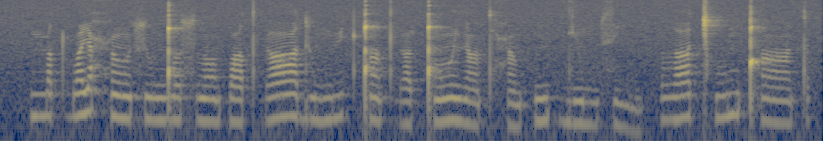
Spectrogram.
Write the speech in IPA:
mytˤbi ħõsu ŋ͡ǃysˤðˤõpɑtˤ ɡɑ dumytǃũtˤɡu ǃõlʲɑ̃tˤ ħõkĩp dʲũmsi | ðˤe ǀʰumǃʰɑ̃t

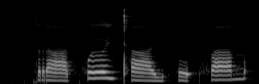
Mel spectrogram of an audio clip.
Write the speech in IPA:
kraː˨˩t̚fɤː˥˩jkʰaː˨˩j he˨˩ʔfa˦˥m

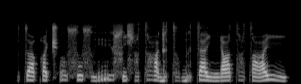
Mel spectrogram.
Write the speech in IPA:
tou̯qʷit͡ʃʼɔ̤ sʷɘsʷe̤ rʲṳ ɬiçɔ̤tˤa̤i̯ɡɨ tɔ̤bɨtai̯ ɲatˤa̤tˤu ji

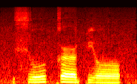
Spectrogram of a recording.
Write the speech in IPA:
çukə˞pʲo

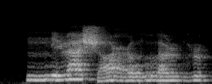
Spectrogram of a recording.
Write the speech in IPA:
nːi˧ɭa˦ ʃɒ˨˦ʕo˧lːɒ˦ɭ o̤˦ɭ

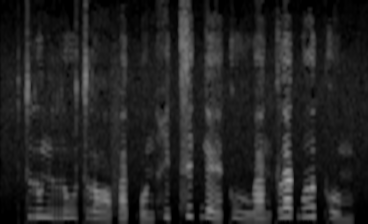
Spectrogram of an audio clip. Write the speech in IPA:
tru˧n ruː˦˥ trɔː˨˩fa˨˩t̚ ʔo˩˦n hi˦˥t̚se˥˩k̚jɛː˩˦ kuː˨˩wa˨˩n kla˥˩k̚wɤː˥˩t̚ko˨˩m

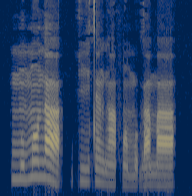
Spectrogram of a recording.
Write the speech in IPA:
mũ˧mɔ̃˦na˦˨ | ki˧tɛ̃˧ ɡã˨ fɔ̃˨mo˨ɡa˨˦ ma˦

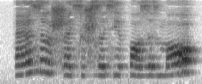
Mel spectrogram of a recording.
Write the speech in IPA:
æ zɜ ʂæsʲɒʂzəsʲæ pɒzəz mɒ

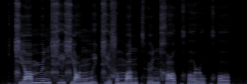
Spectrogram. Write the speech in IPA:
t͡ɕjä˧˥my˥˧n ɕi˥˩ ɕjɑ˧˥ŋmi˥t͡ɕi˨˩sɤ˦ ma˥nt̪ʰy˥nxɑ˥ʊ̯ kʰɤ˥ɻu˧˥kʰo˧ʊ̯

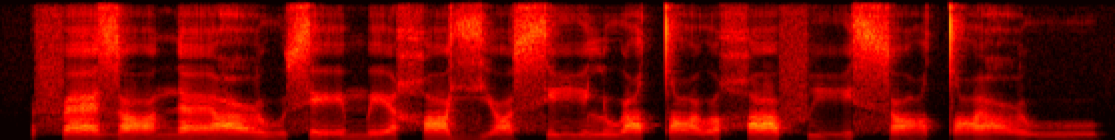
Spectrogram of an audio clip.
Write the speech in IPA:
fæ˦zɒ˧˩˧ næ˧˩˧ ʕu˧˩˧se˧˩˧ me˧˩˧χɒ˦zʲɒ˧˩˧ si˦lu˦ tˤo˧˩˧χɒ˦fi˧˩˧ sɒ˧˩˧tˤe˦ʕu˧˩˧

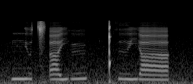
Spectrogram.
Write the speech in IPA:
nʲut͡sʼajʉ | ǃʰɨja

